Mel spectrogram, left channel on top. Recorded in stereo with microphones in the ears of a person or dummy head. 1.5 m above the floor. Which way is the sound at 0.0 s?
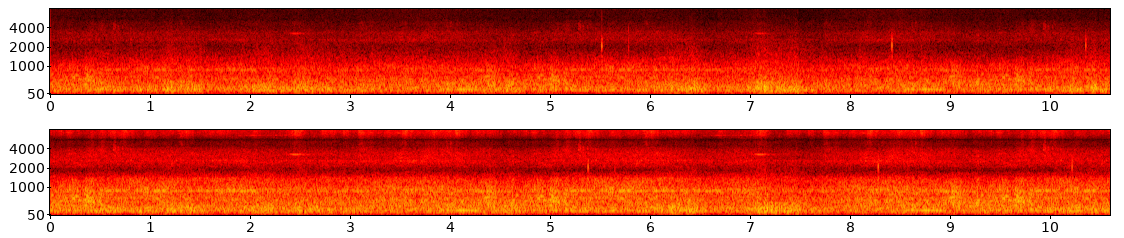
60° right (ahead or behind).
